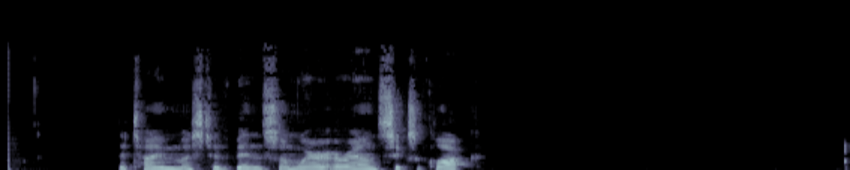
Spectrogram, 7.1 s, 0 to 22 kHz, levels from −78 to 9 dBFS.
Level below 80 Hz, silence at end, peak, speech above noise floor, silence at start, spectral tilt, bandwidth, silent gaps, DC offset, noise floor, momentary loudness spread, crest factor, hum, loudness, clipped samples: -72 dBFS; 3.2 s; -4 dBFS; 64 dB; 1 s; -2.5 dB/octave; 16 kHz; none; under 0.1%; -87 dBFS; 4 LU; 22 dB; none; -22 LUFS; under 0.1%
